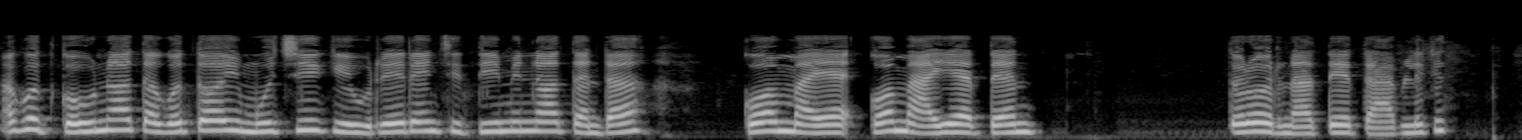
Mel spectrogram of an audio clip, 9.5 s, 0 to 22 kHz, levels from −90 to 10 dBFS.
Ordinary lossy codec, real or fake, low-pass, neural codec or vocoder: none; real; none; none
